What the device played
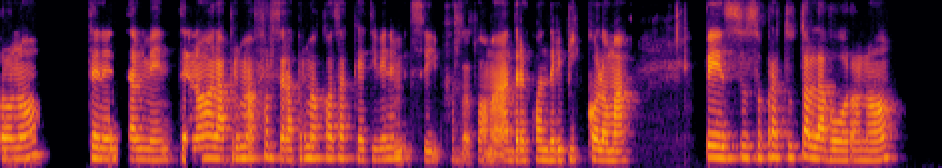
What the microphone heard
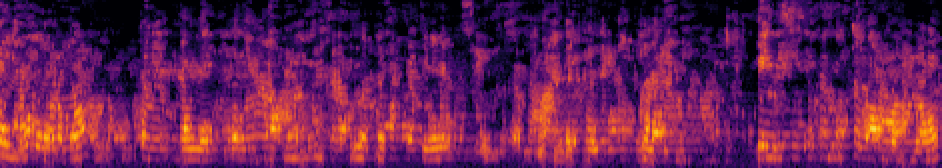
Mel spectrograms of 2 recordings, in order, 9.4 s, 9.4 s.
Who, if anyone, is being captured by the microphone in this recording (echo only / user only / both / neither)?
echo only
